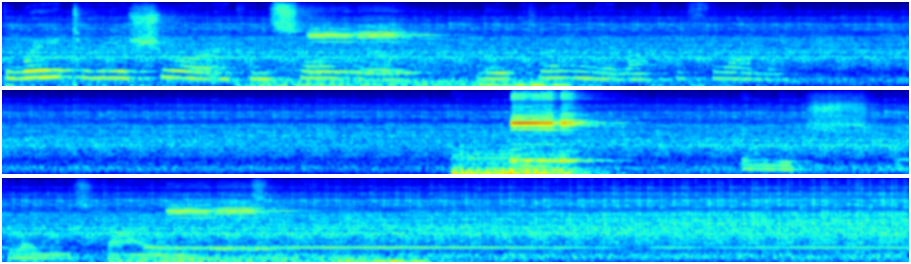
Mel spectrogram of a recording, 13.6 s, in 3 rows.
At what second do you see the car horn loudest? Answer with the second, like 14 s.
7 s.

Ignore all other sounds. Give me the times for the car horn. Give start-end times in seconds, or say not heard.
1.2-2.8, 6.8-7.5, 9.8-11.2.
